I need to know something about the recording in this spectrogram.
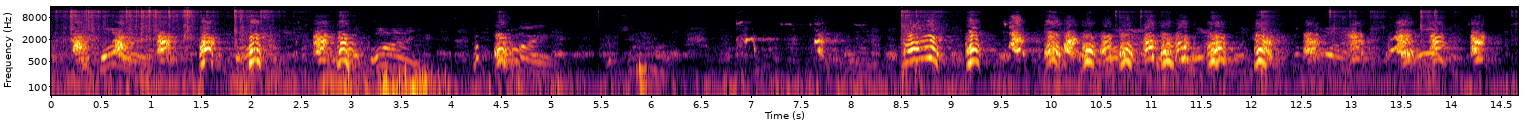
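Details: Male Rottweiler Kolohe starting protection training with bite work, giving strings of rapid, forceful barks that pause briefly mid-recording and then resume in a dense, uneven run.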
